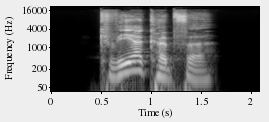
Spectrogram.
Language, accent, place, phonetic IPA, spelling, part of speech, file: German, Germany, Berlin, [ˈkveːɐ̯ˌkœp͡fə], Querköpfe, noun, De-Querköpfe.ogg
- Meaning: nominative/accusative/genitive plural of Querkopf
